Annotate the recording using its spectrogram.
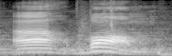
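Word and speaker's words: bomb: এখন আমরা কথা বলবো সাইলেন্ট বি, যেখানে যে শব্দগুলোতে আমরা দেখতে পাই যে বি ইজ not pronounced, like বম। আমরা জানি বম, বমিং, বাট বম্বার্ডমেন্টস।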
